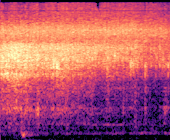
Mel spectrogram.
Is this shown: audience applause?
no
